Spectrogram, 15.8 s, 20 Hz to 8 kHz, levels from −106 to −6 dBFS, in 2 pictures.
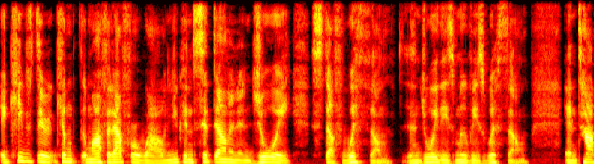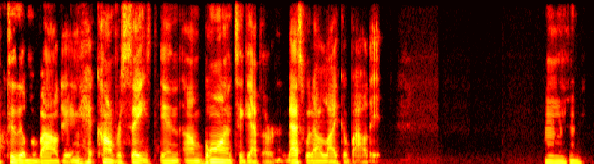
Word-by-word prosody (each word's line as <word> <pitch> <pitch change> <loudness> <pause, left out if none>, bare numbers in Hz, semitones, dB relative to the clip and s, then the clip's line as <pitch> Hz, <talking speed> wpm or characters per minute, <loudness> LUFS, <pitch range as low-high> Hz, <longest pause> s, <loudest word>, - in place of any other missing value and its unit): It 125 - -1
keeps 180 +3 -1
their 155 -3 +2
keep 155 -2 -2
them 135 -3 -1
off 135 0 +4
it 135 - +4
out 135 0 +5
for 130 - -2
a 120 - +2
while, 110 -1 -2
and 110 +2 -5
you 130 - -2
can 135 -3 -2
sit 155 +6 +5
down 135 -2 +3
and 120 -2 -2
enjoy 110 +2 +1 0.3
stuff - - +3
with 135 +4 +1
them, 75 -3 -7 0.2
enjoy 125 +4 -1
these 115 -4 0
movies 115 -5 -1
with 120 +1 -1
them, - - -5 0.5
and 110 -3 -2
talk 130 0 +5
to 135 - 0
them 115 -3 -1
about 100 0 0
it, - - -5
and 95 0 -5
h 125 - -5
conversate 115 -5 +2
and, 100 -1 -4
um, 100 +1 -3
bond 120 +2 +1
together. - - -4
That's 120 +2 +5
what 105 -1 -5
I 100 - -3
like 85 -5 -5
about - - -9
it. 475 0 -9 2.2
Mhm. 110 -1 -7
115 Hz, 175 wpm, -24 LUFS, 105-130 Hz, 2.2 s, out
